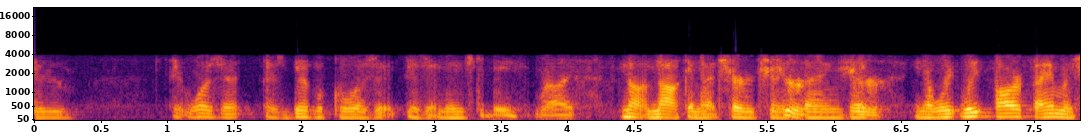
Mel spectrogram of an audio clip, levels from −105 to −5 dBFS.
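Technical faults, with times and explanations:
Throughout, tandem speech coding: the speech has been squeezed through three low-rate speech codecs in a row, which sounds like GSM full rate, then an AMR-NB leg, then GSM again. Each one re-codes the last one's damage, so it's rough, muffled and warbly, with nothing above 3.8 kHz.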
